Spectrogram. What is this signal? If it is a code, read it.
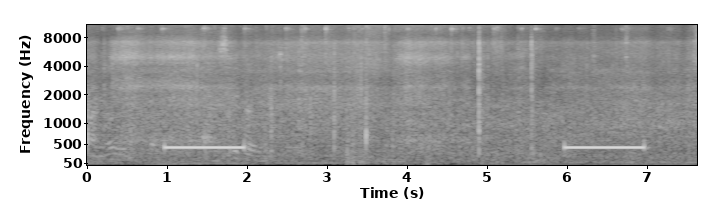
Telephone call progress tone (single-tone plan, as in most of Europe), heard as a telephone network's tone, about 420 Hz, 1 s on and 4 s off, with street noise. Ringback tone.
